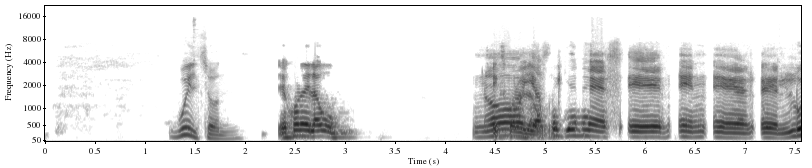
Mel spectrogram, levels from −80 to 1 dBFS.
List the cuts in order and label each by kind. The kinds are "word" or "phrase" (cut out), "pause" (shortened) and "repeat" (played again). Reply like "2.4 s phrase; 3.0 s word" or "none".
none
